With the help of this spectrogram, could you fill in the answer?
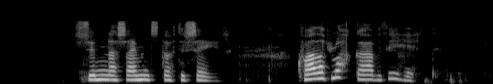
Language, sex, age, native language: Icelandic, female, 30-39, Icelandic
